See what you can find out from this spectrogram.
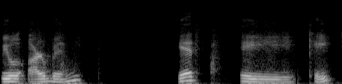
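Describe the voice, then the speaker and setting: A man with a Filipino accent talking through his plays on a live stream. He reasons out loud in a methodical way, often stopping to correct himself mid-sentence. His voice sits at an ordinary middle pitch. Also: expressive, slow. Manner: thinking aloud, methodical, self-correcting. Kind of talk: live deck-test commentary.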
